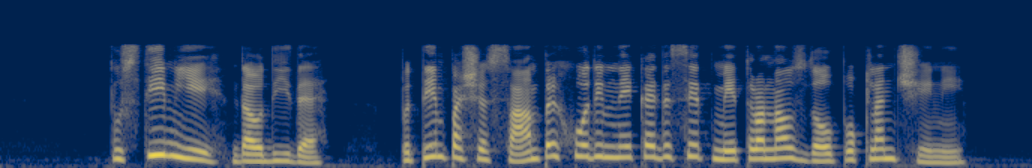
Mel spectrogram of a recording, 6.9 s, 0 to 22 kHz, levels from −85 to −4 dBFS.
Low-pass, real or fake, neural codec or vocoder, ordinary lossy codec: 7.2 kHz; fake; codec, 16 kHz, 4 kbps, X-Codec, HuBERT features, trained on balanced general audio; MP3, 96 kbps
